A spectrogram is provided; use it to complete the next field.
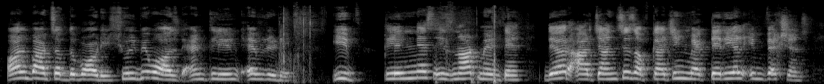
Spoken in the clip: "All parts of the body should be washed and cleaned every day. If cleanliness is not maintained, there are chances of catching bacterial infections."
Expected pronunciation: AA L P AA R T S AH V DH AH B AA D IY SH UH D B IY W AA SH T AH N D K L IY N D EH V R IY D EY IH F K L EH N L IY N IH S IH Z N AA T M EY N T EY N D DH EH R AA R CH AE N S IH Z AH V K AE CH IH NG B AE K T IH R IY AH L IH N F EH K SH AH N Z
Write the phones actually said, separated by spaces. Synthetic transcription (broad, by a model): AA L P AA R T S AH V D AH B AA D IY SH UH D B IY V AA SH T AH N D K L IY N D EH V R IY D EY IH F K L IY N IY N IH S IH Z N AA T M EY N T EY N D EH R AA R CH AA N S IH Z AH V K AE CH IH NG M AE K T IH R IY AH L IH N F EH K SH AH N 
